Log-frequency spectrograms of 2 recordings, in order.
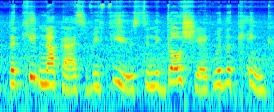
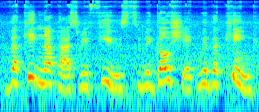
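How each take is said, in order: Both takes have the same delivery.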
